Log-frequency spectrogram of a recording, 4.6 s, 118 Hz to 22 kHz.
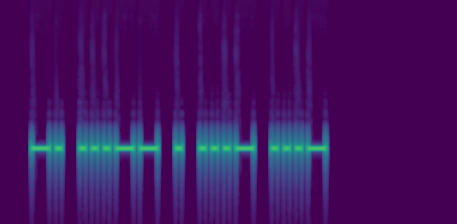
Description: Morse code, heard as a keyed tone, about 20 wpm, 700 Hz. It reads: N3EVV
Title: USA Call Signs - 5 Characters - 2x Character Spacing - 20wpm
